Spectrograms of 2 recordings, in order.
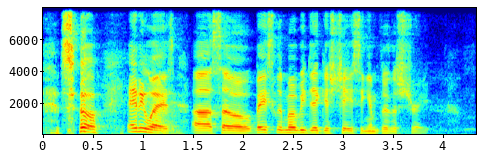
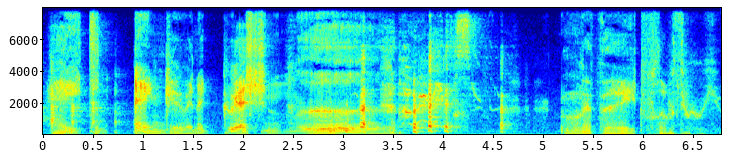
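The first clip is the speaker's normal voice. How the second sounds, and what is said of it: Impression of Emperor Palpatine's voice. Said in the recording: “that's my Emperor impression. ... Goddamn Palpatine.”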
